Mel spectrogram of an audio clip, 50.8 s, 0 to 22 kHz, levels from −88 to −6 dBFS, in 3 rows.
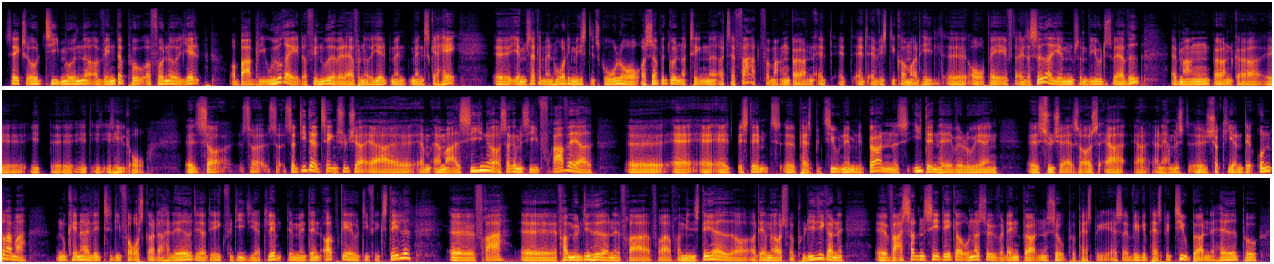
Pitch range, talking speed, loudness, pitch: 100-125 Hz, 215 wpm, -22 LUFS, 110 Hz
